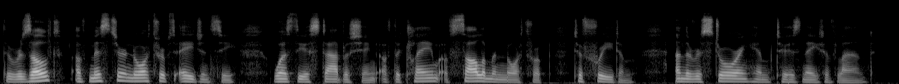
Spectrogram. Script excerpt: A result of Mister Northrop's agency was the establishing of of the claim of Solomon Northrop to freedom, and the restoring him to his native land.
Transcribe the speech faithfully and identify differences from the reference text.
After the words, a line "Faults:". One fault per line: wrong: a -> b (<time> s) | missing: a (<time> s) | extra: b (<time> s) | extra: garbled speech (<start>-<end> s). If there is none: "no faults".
The result of Mister Northrop's agency was the establishing of the claim of Solomon Northrop to freedom, and the restoring him to his native land.
Faults:
wrong: A -> The (0.0 s)
missing: of (3.9 s)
